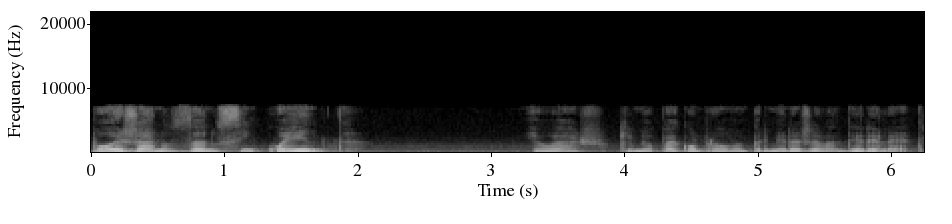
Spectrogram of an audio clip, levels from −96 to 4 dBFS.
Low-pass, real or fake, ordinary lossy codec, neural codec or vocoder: 7.2 kHz; real; none; none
